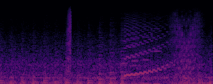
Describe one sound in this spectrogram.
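A short electronic sword swipe sounds.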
